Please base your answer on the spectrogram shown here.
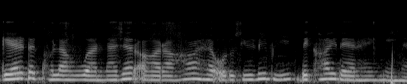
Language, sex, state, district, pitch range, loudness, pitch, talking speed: Hindi, female, Uttar Pradesh, Gorakhpur, 205-245 Hz, -26 LUFS, 220 Hz, 205 wpm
